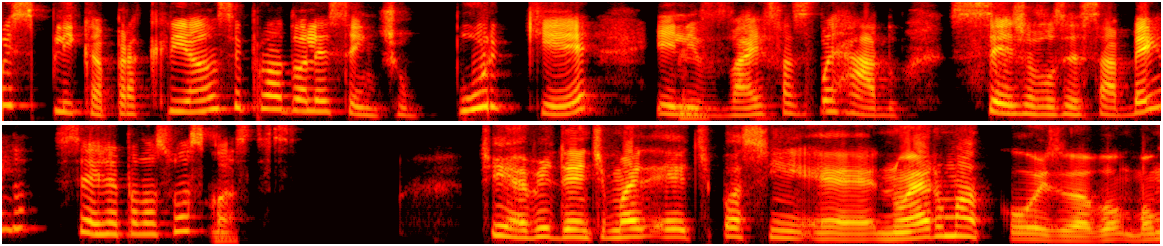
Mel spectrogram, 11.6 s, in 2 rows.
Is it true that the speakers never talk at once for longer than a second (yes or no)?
yes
